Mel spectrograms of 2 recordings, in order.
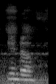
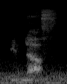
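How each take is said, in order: First: It is said forcefully, with more energy. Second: It is said flatly, with little energy.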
